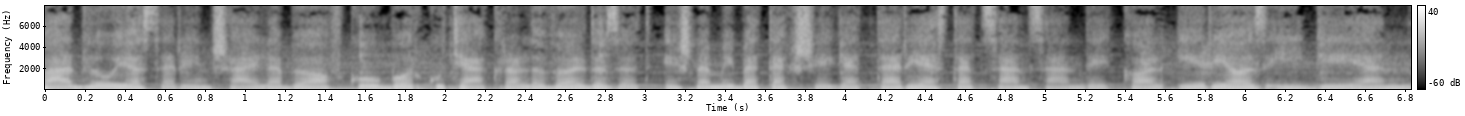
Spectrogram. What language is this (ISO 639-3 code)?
hun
